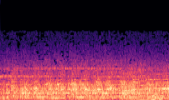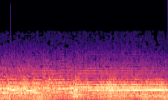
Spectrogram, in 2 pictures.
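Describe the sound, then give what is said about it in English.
The whistle of the night milk train to Le Havre, as it approaches, blows one long, unbroken chord of several steady tones, loud throughout and swelling slightly toward the end, with no voices. “The only one which comes to here at this time of night. The mill train to Le Havre.”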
